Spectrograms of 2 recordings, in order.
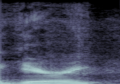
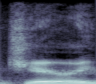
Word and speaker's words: Gary: call me Gary now Mr Sanchez wants to call me Jerry but I always believe it or not that's what people the way I pronounce my name actually many people think my name is Jerry because I just don't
